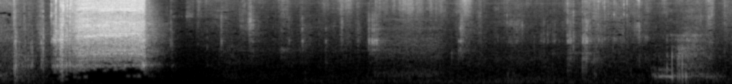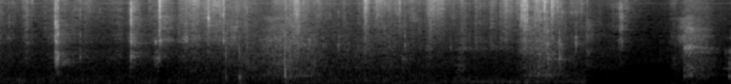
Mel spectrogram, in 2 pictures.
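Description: A power tool works bolts on the engine cover of a heavily rusted barn-find dirt bike, giving one loud, harsh burst lasting over a second. Quieter scraping and handling noises follow, close by, with no speech.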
